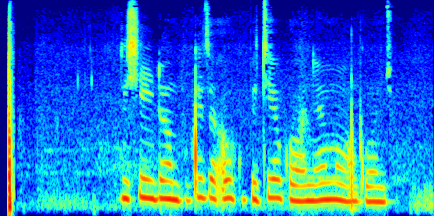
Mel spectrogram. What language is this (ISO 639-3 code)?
swa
